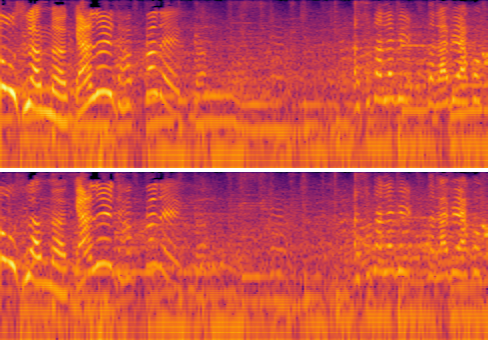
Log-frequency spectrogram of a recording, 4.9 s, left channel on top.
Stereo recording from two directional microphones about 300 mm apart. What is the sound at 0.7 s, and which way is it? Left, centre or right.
Music, left.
